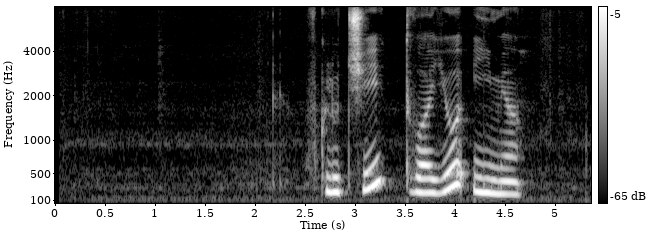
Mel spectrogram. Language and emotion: Russian, neutral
